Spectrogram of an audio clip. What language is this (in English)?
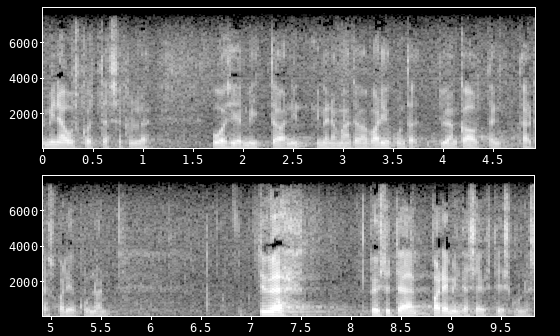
Finnish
